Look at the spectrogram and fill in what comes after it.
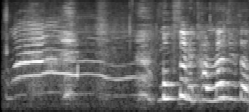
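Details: Pet cat with a hoarse voice after meowing a hundred times: a long drawn-out meow followed by cracked, broken meowing, with a person speaking over it.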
